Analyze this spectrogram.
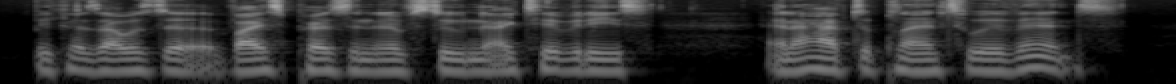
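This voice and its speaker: A man with an American accent speaks in a fairly low pitch with a dark, mellow tone against a quiet background. His intonation is monotone and flat. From Southern California (San Fernando Valley). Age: 30s. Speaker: engineering student. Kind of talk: casual interview chat.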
